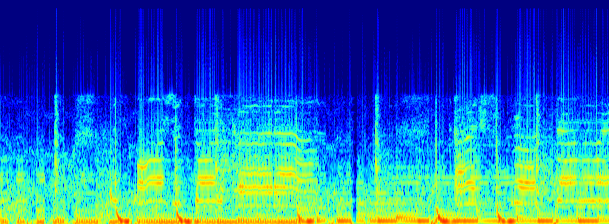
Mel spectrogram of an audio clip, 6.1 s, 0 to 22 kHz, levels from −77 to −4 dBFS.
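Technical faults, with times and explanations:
Throughout: block size mismatch (truncated). One stage writes longer blocks than the next reads, so each block's tail is discarded. That leaves a steady 100 Hz buzz at the block rate, and the sound runs 1.07 times fast, which fits 512-sample writes. Unlike dropouts, the buzz never stops.
0.08 to 1.37 s and 3.25 to 3.70 s: sound chopped by the voice detector. Over each stretch the sender likely toggled its voice detector repeatedly, swapping about 630 ms and 232 ms of quiet sound for comfort noise. Each stretch has two or more holes, which sets this apart from a single clean gap.
4.29 s to 4.34 s and 5.52 s to 5.55 s: sound dropped by the voice detector. Each time, the detector likely took faint sound for background and stopped sending, so 50 ms and then 30 ms of audio give way to steady comfort noise. It is one switch-off and return, with no rapid flicker.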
